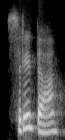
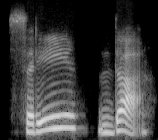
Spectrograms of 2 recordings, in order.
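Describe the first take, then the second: First: The word is said fast. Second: The word is said slowly. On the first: Said as a native speaker normally would. "second time I read faster, like a normal native speaker" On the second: Said carefully, as a teacher would. "First time I read slowly"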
